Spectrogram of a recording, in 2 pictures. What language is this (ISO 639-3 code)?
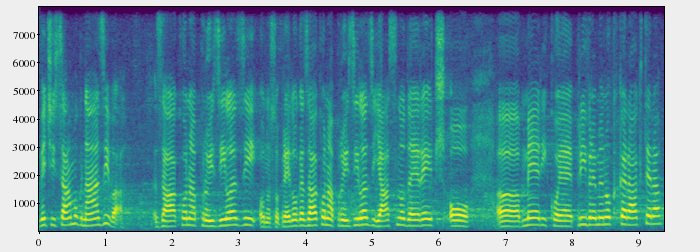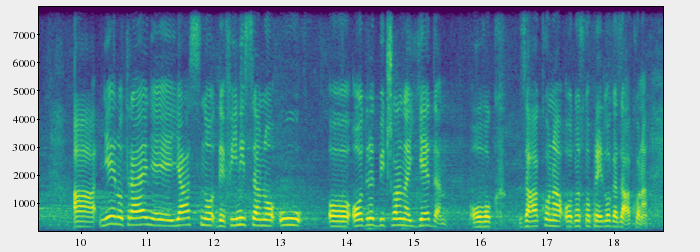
srp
